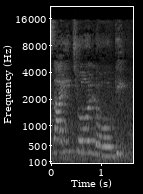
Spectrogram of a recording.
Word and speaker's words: psychology: The correct pronunciation of this word is psychology.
